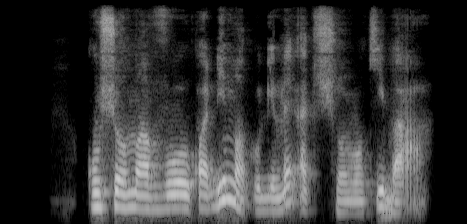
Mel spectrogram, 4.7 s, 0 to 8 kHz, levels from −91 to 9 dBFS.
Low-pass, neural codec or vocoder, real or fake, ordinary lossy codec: 7.2 kHz; codec, 44.1 kHz, 2.6 kbps, DAC; fake; AAC, 48 kbps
